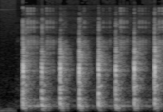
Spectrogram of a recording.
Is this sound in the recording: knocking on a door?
yes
